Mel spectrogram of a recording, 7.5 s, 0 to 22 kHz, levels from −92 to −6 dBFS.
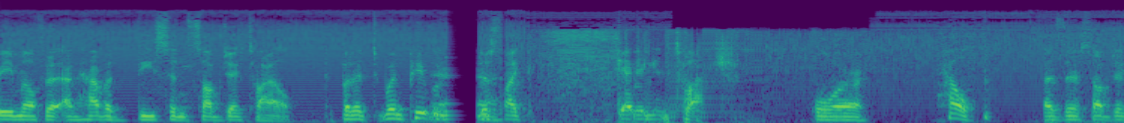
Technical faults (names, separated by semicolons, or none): DECT cordless phone buzz; call audio freeze; short concealed packet loss; call bitrate drop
